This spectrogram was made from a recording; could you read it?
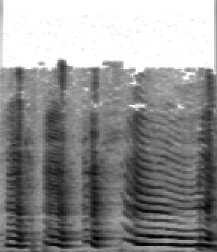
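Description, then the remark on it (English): A dog that has just been woken up lets out a run of high, squeaky whines: three short falling cries followed by a longer drawn-out whimper, then another begins, with no talking. “Woke my dog up like, what?”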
